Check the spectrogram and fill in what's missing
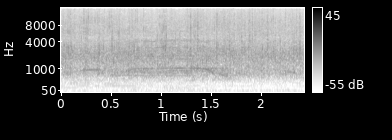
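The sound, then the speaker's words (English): A church audience applauds as praise to Jesus and God, a dense, even wash of many hands clapping at once with no pauses, loud and sustained throughout. “Come on, can you clap like God's been good to you?”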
